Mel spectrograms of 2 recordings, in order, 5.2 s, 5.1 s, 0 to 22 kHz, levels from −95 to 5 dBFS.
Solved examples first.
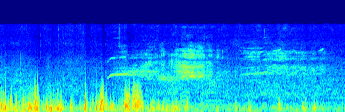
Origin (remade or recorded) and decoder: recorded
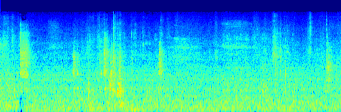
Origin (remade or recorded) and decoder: recorded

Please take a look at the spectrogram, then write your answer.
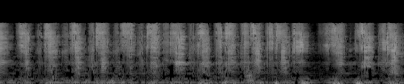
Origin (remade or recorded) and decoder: remade, vocoder, BigVGAN v2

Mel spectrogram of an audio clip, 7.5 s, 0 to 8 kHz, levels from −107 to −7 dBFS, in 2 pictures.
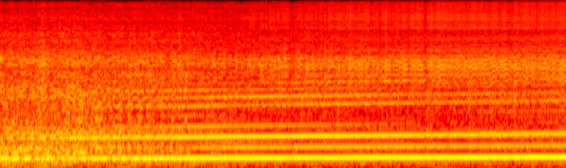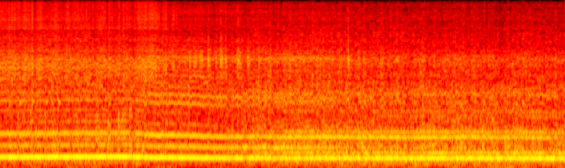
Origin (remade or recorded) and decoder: recorded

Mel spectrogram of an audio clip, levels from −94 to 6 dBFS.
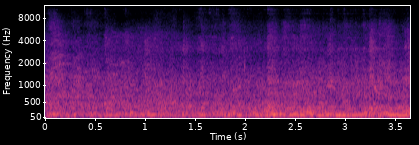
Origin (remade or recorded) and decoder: recorded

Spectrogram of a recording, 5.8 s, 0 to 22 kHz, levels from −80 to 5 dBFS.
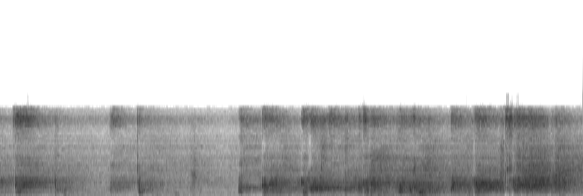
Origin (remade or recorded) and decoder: remade, codec, SNAC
